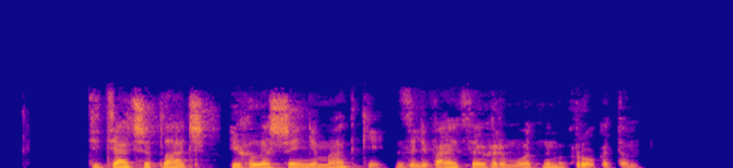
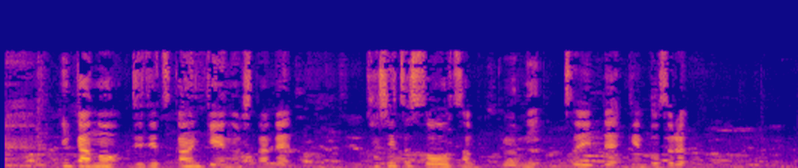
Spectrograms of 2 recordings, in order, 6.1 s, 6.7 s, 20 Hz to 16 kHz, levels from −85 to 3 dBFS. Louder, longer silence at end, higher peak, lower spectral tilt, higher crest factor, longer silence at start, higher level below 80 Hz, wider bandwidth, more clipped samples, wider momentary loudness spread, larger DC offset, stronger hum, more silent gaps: first, -19 LUFS vs -23 LUFS; first, 0.8 s vs 0 s; about the same, -2 dBFS vs 0 dBFS; first, -5 dB/octave vs -2.5 dB/octave; second, 18 dB vs 24 dB; first, 0.75 s vs 0.05 s; first, -58 dBFS vs -66 dBFS; second, 7.8 kHz vs 11.5 kHz; neither; second, 13 LU vs 19 LU; neither; neither; first, 1.85-1.90 s, 3.24-3.29 s vs none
